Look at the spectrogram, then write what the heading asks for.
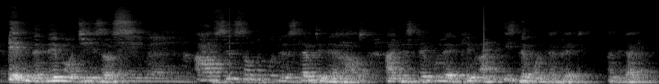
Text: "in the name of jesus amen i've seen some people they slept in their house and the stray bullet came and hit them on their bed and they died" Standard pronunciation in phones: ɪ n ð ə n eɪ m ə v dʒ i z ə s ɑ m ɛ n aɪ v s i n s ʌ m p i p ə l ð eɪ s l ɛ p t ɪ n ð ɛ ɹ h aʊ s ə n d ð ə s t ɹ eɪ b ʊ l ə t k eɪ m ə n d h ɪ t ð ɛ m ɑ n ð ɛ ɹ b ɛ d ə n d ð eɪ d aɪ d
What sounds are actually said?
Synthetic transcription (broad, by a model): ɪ n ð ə n eɪ m ə v dʒ i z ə s ɑ ɪ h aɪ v s i n s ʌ m p i p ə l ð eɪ s l ɛ p t ɪ n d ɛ h aʊ s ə n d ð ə s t eɪ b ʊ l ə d k eɪ m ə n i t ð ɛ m ɑ n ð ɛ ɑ b ɛ d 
